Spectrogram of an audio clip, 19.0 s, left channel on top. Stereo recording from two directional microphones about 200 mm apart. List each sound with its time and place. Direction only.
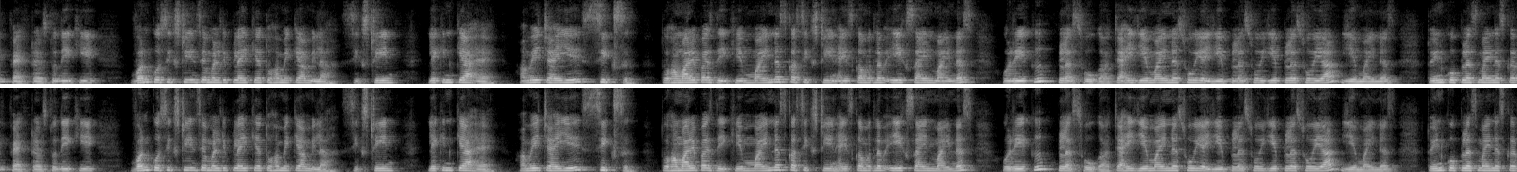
0.1 s speech: 45° right (ahead or behind)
